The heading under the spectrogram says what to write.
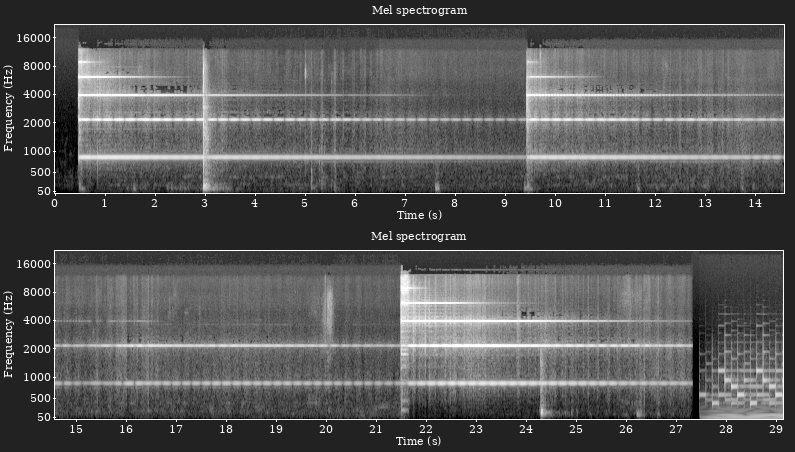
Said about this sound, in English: And I'm going to leave you with some sound from my new toy, a little tiny singing bell.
